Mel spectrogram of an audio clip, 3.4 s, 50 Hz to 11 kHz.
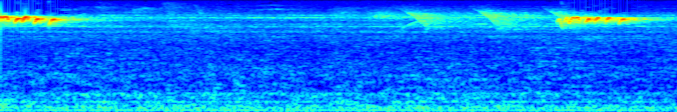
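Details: Young Tropical kingbird vocalizing at Parque da Chacrinha, Rio de Janeiro, in February 2019; very high, thin buzzy trill bursts, one at the start and another near three seconds, with faint falling sweeps between.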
